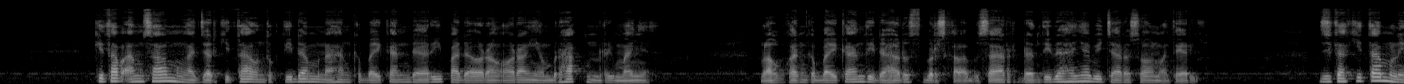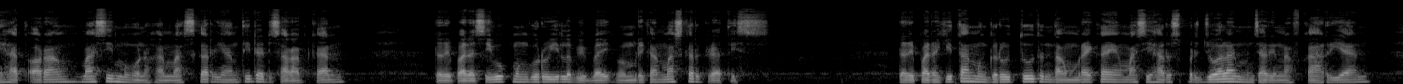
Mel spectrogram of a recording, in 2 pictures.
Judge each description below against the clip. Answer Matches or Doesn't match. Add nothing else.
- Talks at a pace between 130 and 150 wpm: Doesn't match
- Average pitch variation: Matches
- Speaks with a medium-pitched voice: Doesn't match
